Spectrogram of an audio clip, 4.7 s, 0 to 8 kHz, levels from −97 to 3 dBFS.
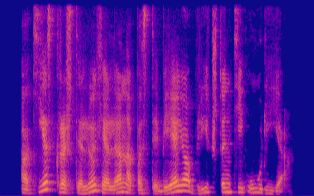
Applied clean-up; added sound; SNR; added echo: none; none; none; none.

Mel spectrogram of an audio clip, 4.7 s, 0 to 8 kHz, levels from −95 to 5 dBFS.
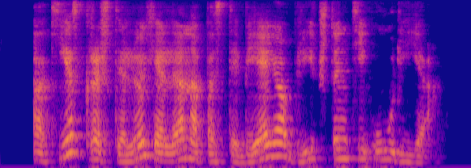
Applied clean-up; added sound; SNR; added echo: none; none; none; reverberation time 0.1 s.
